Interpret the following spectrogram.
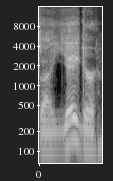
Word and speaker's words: Jaeger: It's Jaeger, spelled with a J, like as in Chuck Yeager.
